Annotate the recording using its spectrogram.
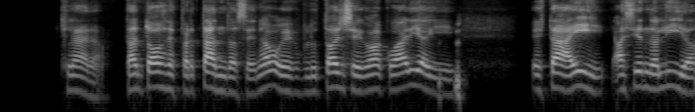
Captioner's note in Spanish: carraspeo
